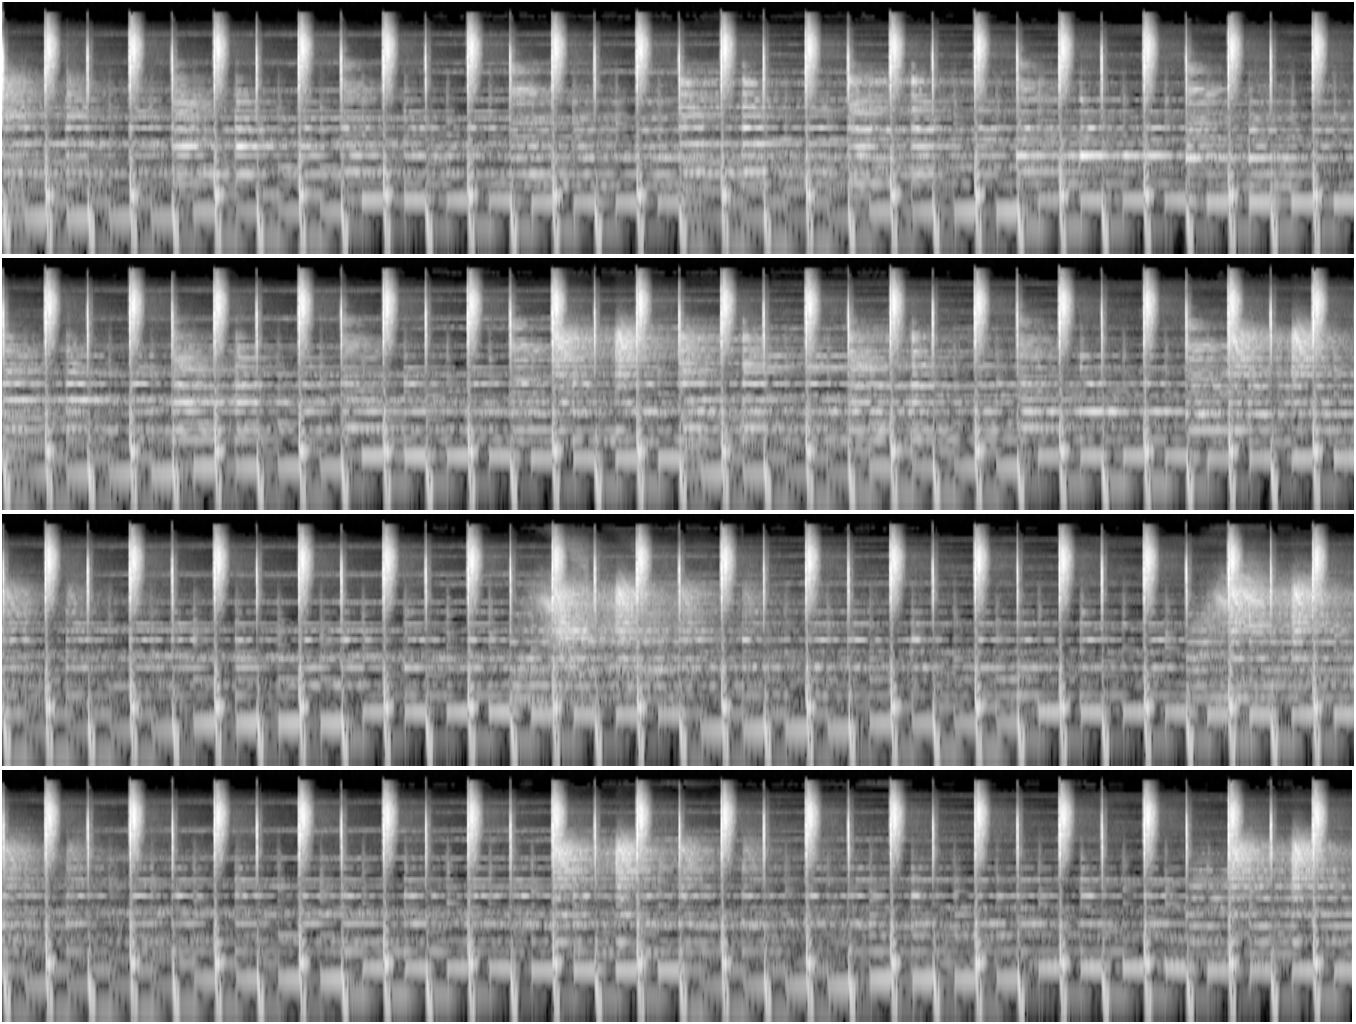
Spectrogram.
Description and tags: Angel-techno pop music loop.
bass, beat, club, dance, drum, drumloop, electronic, kick, kickdrum, loop, melody, music, original, pad, phase, pop, progression, sequence, strings, synth, techno, track, trance, vintage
